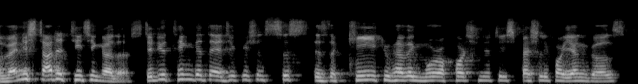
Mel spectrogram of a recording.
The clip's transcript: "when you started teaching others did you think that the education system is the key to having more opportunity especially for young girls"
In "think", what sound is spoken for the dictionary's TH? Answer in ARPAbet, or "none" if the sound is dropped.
T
